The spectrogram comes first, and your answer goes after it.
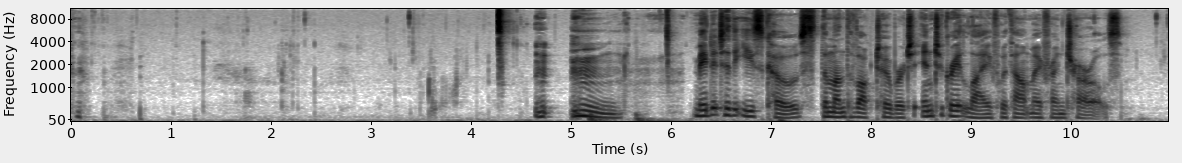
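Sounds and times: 
slurping sips of coffee: 0:01.7 - 0:04.6
quiet mouth sounds: 0:03.5 - 0:06.2
speech: 0:04.7 - 0:05.6, 0:06.2 - 0:10.6.

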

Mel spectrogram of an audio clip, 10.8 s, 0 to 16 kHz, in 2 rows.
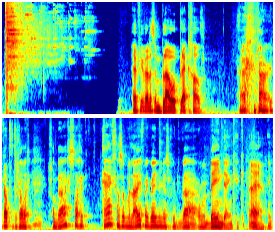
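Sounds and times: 
blue glass knocked over in a cupboard shattering: 0:00.0 - 0:02.0
glass shards tinkling: 0:00.1 - 0:02.0
speech: 0:02.6 - 0:04.1, 0:04.7 - 0:10.8
laughter: 0:04.8 - 0:05.3.

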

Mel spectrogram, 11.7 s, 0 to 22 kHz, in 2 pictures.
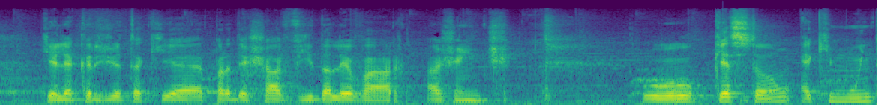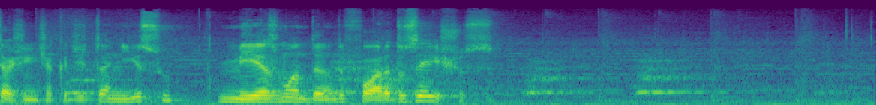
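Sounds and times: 
speech: 0:00.3 - 0:09.2
dog barking: 0:01.2 - 0:01.8, 0:04.2 - 0:04.5, 0:06.2 - 0:06.8, 0:07.9 - 0:11.5.

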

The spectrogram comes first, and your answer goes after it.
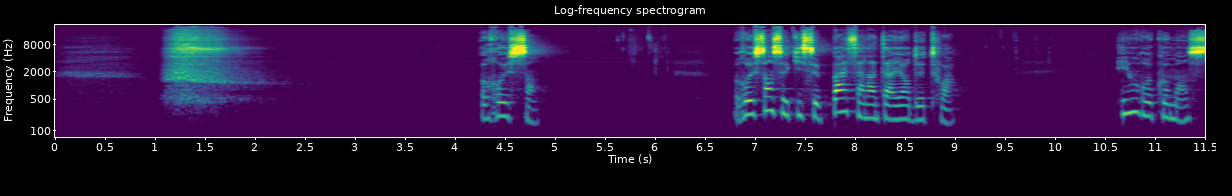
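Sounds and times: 
faint steady hum: 0:00.0 - 0:11.4
forceful exhale through the mouth during a guided breathing exercise: 0:01.1 - 0:02.4
speech: 0:04.3 - 0:04.9, 0:06.9 - 0:09.1, 0:10.6 - 0:11.4.

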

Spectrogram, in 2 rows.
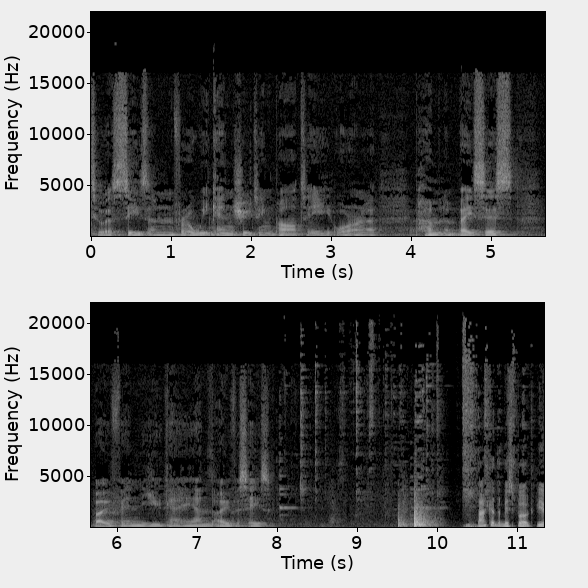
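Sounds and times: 
speech: 0:00.0 - 0:08.2, 0:10.4 - 0:11.3
cutlery and wine glasses clinking while laid out on a table: 0:08.0 - 0:11.3.

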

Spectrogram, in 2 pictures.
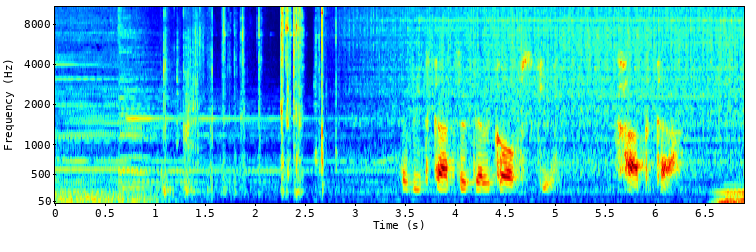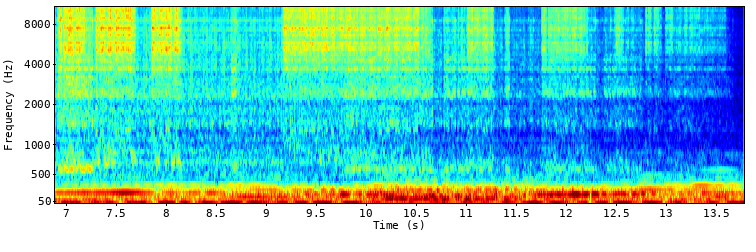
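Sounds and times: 
car engine rumbling on a narrow mountain forest road: 0:02.7 - 0:13.6
car tire and road hiss on a narrow forest road: 0:02.8 - 0:13.6
speech: 0:03.5 - 0:06.7.

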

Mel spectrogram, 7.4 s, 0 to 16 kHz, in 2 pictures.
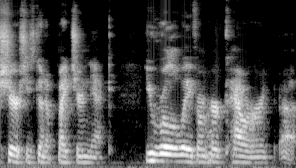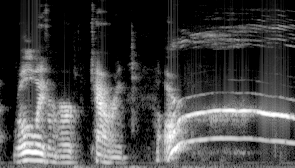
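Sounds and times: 
speech: 0:00.0 - 0:06.1
person imitating a dog howling and yelping: 0:05.7 - 0:07.3.

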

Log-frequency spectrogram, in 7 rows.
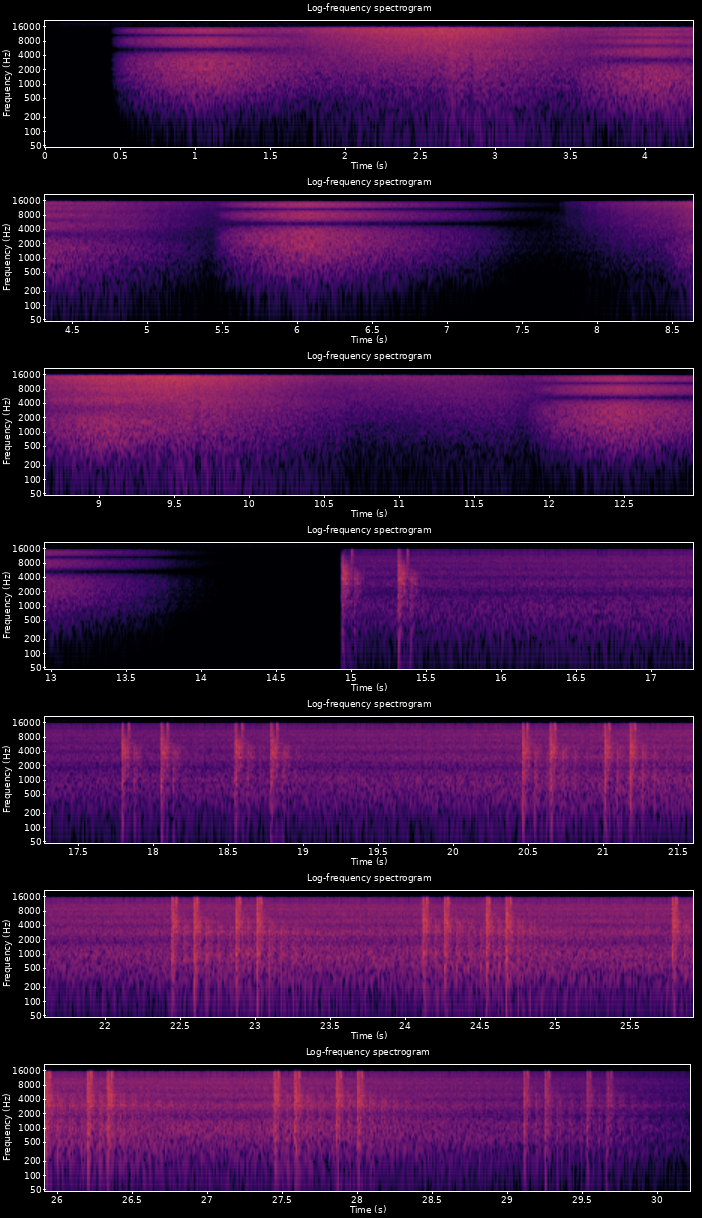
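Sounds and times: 
synthesized hissing noise imitating lapping ocean waves: 0:00.5 - 0:13.8, 0:15.0 - 0:30.2
steady wash of static: 0:00.6 - 0:07.2, 0:07.9 - 0:13.6, 0:15.0 - 0:30.2
sharp clicks: 0:17.8 - 0:19.0, 0:20.4 - 0:21.4, 0:22.4 - 0:23.4, 0:24.1 - 0:25.0, 0:25.8 - 0:26.7, 0:27.4 - 0:28.4, 0:29.1 - 0:30.0.

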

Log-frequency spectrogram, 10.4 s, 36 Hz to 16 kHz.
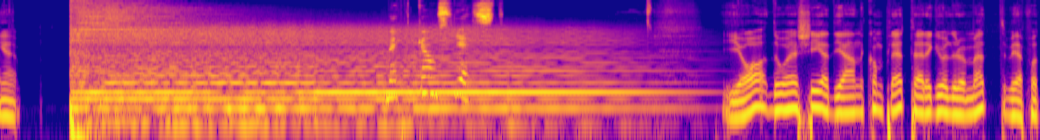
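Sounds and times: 
speech: 0:00.0 - 0:00.3, 0:03.9 - 0:05.2, 0:07.2 - 0:10.3
loud heavily distorted electric guitar chord in a short musical jingle: 0:00.7 - 0:07.3.

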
